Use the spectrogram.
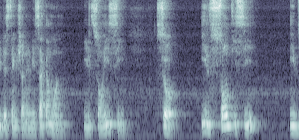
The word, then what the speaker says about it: ils sont ici: And the reason the T in sont becomes pronounced is because ici starts with a vowel. So it's ils sont ici.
